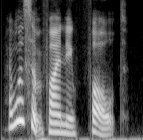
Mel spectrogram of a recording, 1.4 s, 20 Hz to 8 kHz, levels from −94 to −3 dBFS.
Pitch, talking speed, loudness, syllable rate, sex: 225 Hz, 165 wpm, -18 LUFS, 4.3 syllables/s, female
